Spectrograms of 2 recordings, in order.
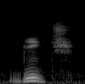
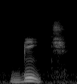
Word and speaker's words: beach: então mais uma vez praia b b b beach beach beach let's go to the beach e o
